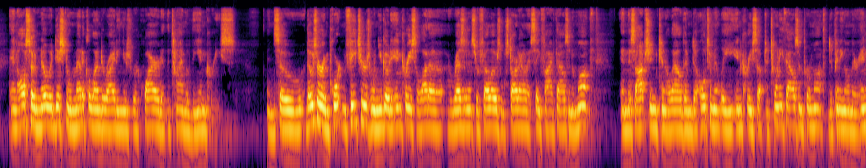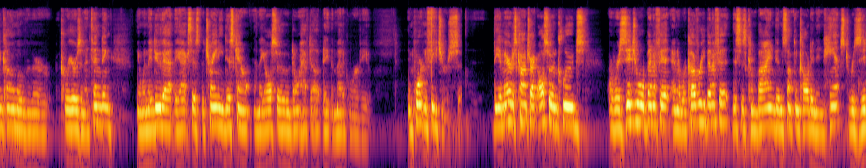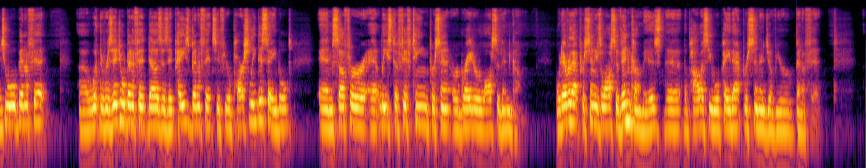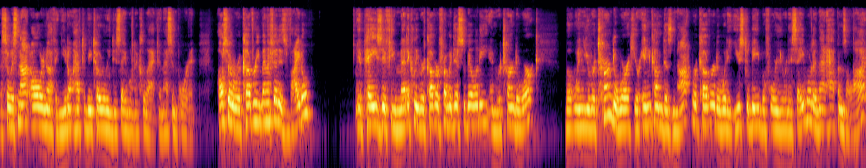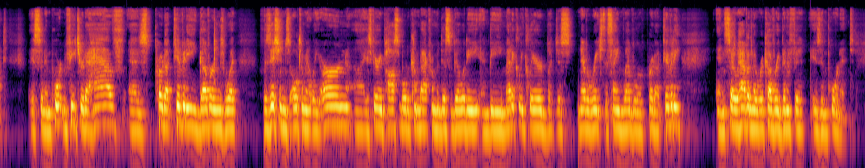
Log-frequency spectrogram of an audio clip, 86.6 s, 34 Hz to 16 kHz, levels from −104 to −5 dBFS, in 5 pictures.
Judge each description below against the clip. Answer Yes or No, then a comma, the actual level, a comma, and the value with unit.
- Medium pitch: Yes, medium, 145 Hz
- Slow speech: No, average, 175 wpm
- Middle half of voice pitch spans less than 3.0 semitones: Yes, narrow, 2.4 semitones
